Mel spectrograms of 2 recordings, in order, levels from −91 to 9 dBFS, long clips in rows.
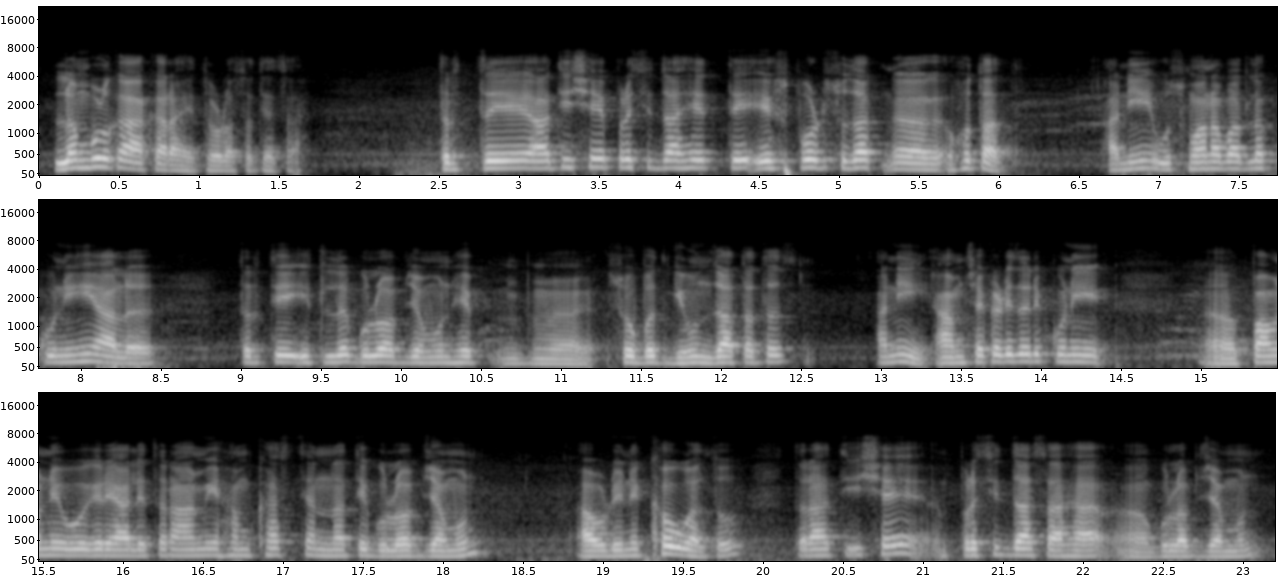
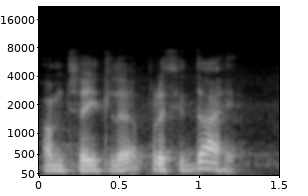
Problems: constant background noise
